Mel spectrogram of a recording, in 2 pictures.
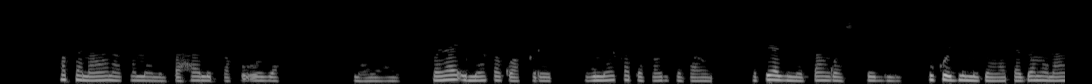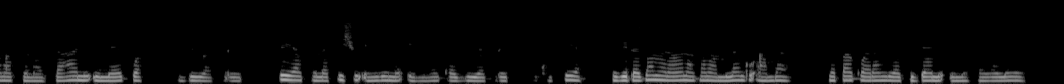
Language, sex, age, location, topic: Swahili, female, 25-35, Kisumu, finance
